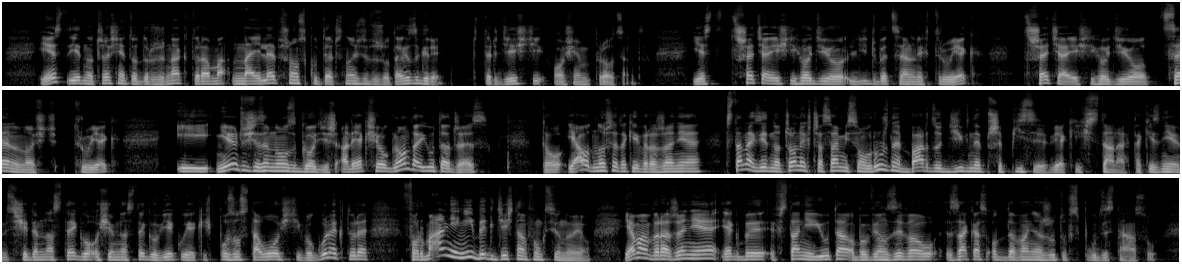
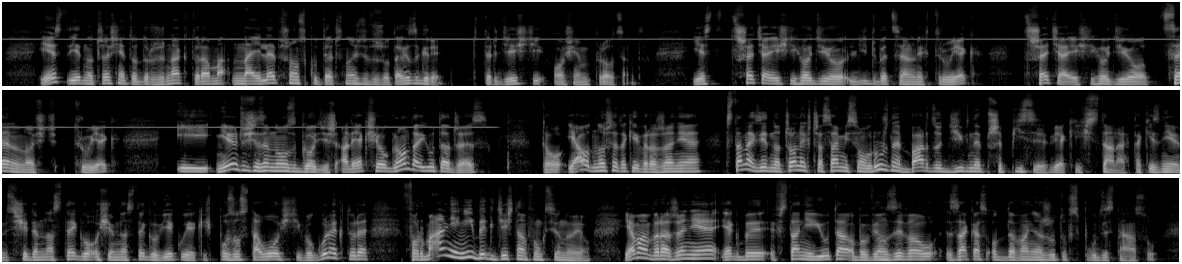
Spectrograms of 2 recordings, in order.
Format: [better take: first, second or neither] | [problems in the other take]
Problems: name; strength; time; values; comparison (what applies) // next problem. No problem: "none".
first | high-pitched whine; noticeable; until 17 s; 3.5 kHz, 15 dB below the speech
